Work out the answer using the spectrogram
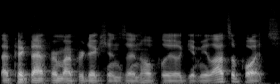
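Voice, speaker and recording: A man with a Wisconsin accent has a very deep, low pitch. He speaks at a fairly quick pace. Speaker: sports podcast host. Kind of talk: casual sports chat.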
